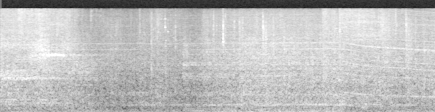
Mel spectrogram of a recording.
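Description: Tyres crunch over rocky ground.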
